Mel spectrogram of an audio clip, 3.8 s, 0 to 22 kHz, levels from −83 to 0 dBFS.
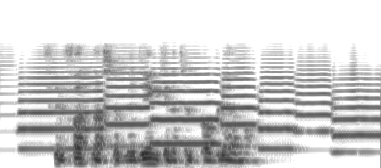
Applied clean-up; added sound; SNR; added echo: classical method WPE with log-MMSE.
